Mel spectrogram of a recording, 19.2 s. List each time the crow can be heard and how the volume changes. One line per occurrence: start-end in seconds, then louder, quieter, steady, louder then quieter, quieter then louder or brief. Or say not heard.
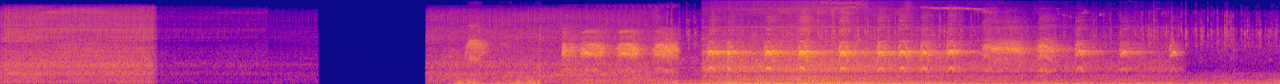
6.7-17.8 louder then quieter.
